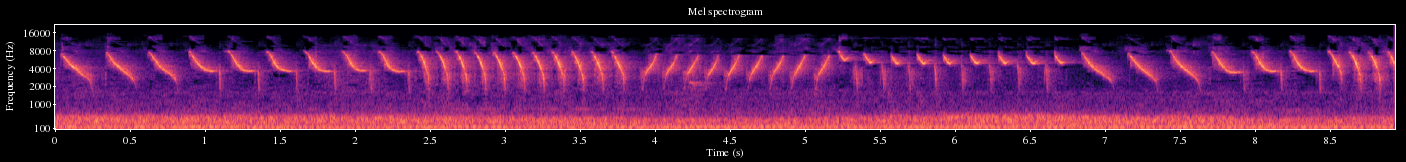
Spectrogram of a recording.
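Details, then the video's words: Munia master song stuffed with canary phrasing, used to coax other songbirds into singing. Rapid chains of high, downward-slurred whistles, some stretches faster and tighter, with a constant low background hum. "Masteran Burung Peking Emprit Kaji Gacor ❗❗Isian full Kenari"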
